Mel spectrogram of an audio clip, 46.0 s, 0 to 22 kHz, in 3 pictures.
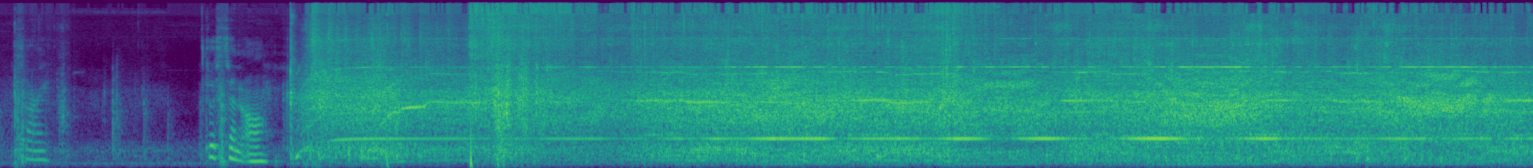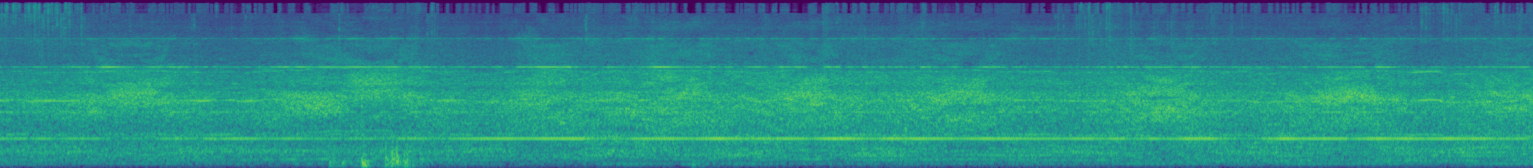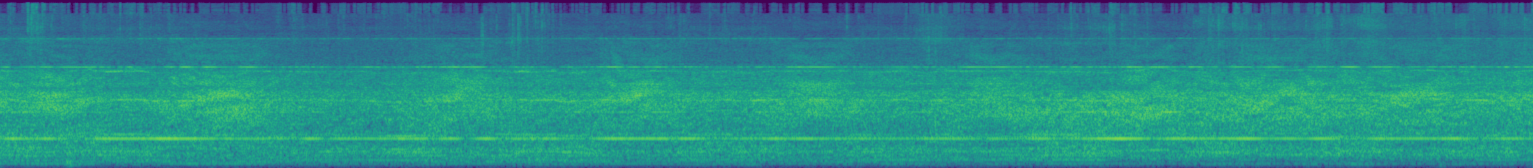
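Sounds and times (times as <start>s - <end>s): vacuum cleaner running: 2.1s - 45.9s.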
